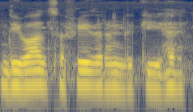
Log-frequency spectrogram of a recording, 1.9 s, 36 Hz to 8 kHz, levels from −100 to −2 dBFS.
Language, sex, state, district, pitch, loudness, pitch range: Hindi, male, Arunachal Pradesh, Lower Dibang Valley, 125 Hz, -16 LUFS, 120-130 Hz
